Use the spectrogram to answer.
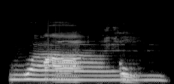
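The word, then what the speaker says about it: واو: ওয়াও প্রথমে গোল করতে হবে। ঠোঁট যদি গোল না হয়, হ ওয়াও হরফ পড়ার সময় ধরে রাখেন, সামনে গিয়ে আপনি আটকে যাবেন, ভেজাল হয়ে যাবে, এটা অন্য হরফের সাথে মিলে যাবে, তালগুল পাকিয়ে ফেলবেন। এই জন্য এখন থেকে ঠোঁট গোল করার প্র্যাকটিসটা করে যেতে হবে।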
